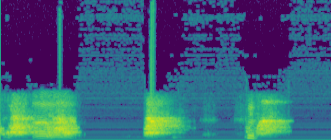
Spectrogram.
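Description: A dog barks loudly: one long, drawn-out bark, then two shorter barks about a second apart, with silence between them.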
